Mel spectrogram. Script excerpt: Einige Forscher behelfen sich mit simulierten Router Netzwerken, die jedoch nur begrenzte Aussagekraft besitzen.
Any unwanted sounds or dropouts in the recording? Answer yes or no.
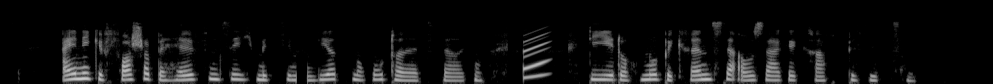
yes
